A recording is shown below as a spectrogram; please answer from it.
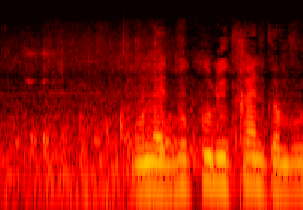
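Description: Low room murmur, then a man's voice starting to speak about a second in.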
